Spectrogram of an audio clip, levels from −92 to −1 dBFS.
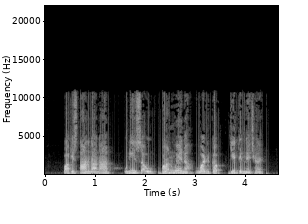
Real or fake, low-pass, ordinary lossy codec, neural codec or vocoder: real; 10.8 kHz; MP3, 64 kbps; none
